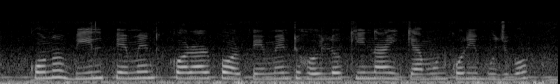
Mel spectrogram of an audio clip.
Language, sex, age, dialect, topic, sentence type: Bengali, female, 31-35, Rajbangshi, banking, question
